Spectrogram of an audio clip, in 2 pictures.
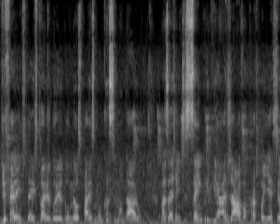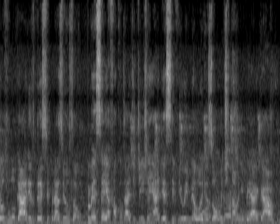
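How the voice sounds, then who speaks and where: A woman's high-pitched voice with lively intonation, a moderate pace and hardly any pauses, over noticeable background noise. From Brazil, Minas Gerais (Itabirito). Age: 20s. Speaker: travel vlogger. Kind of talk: scripted narration.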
